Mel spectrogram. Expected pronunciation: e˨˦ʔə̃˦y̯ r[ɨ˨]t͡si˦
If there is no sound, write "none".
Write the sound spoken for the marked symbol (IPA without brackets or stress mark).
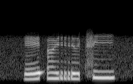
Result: ɨ˨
